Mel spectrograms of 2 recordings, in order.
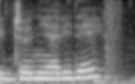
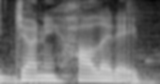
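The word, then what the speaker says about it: Johnny Hallyday: We say Johnny Holiday. – Johnny Holiday. Remember that you don't pronounce the H. So, but okay, if you're speaking English, you would say Johnny Holiday.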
